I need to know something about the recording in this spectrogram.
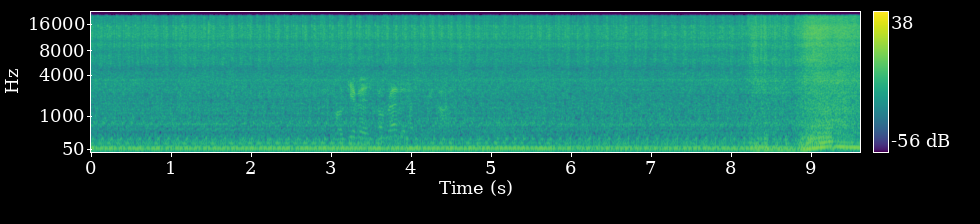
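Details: Rebuilt air-cooled VW Vanagon Type 4 engine with solid thicker cam and Porsche swivel-foot adjusters, warm: steady smooth low idle then a clean quick rev blip, no knocks or rattles; normal revving.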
